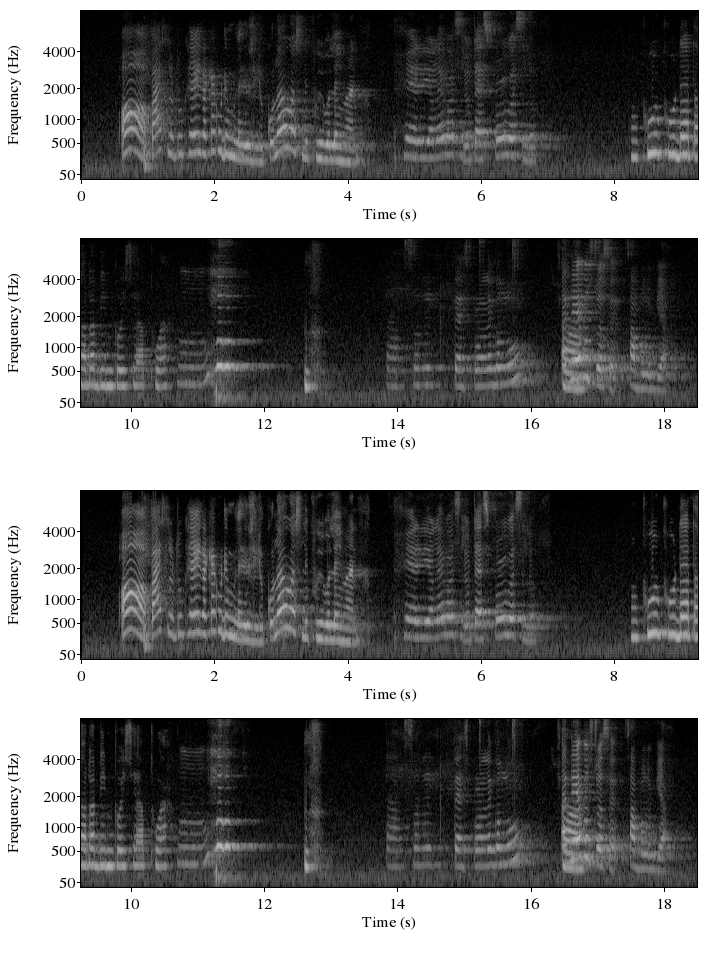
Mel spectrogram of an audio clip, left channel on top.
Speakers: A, on the right; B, on the right.
A: অ', পাইছিলো তোক সেই তাকে সুধিম বুলি ভাবিছিলো, ক'লৈ গৈছিলি ফুৰিবলে ইমান।
B: হেৰিয়লে গৈছিলো, তেজপুৰো গৈছিলো।
A: ফুৰ-ফুৰ দে তহঁতৰ দিন পৰিছে আৰু ফোৱা।
B: উম, <unintelligible>
A: <unintelligible>
B: তাৰপিছত এই তেজপুৰলে গ'লোঁ, তাত
A: অ',
B: ধেৰ বস্তু আছে চাবলগীয়া।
